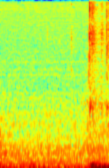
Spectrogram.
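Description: A few quick keystrokes tap on a computer keyboard while a Linux command is typed, a soft burst of clicks arriving near the end after a quiet pause.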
